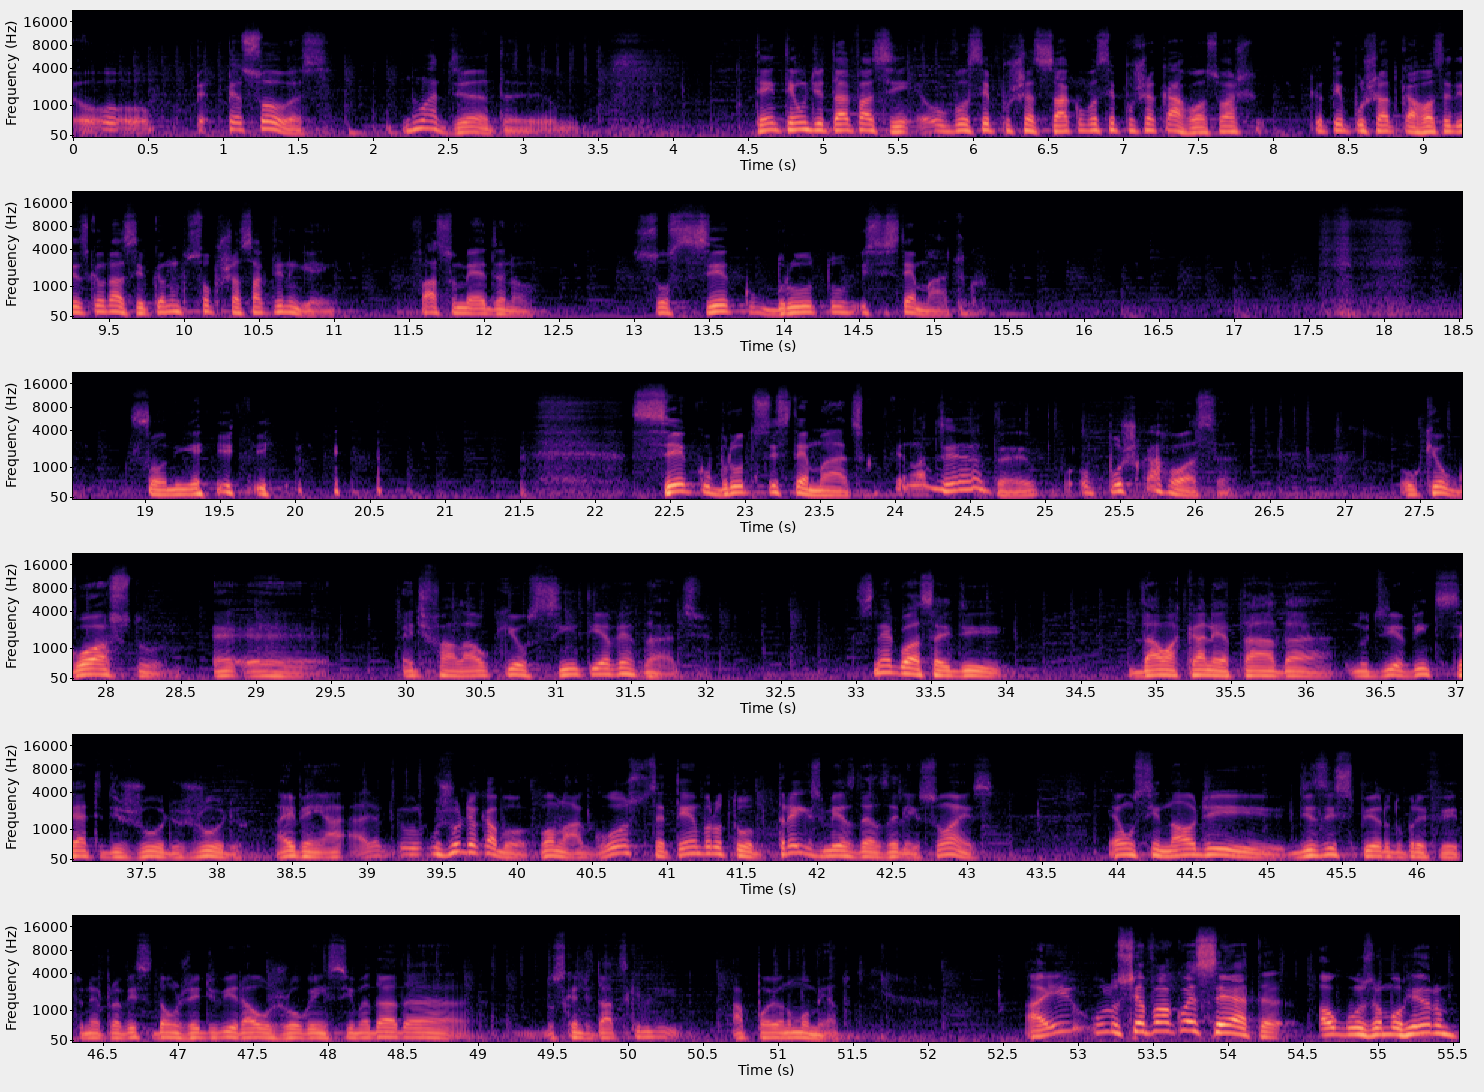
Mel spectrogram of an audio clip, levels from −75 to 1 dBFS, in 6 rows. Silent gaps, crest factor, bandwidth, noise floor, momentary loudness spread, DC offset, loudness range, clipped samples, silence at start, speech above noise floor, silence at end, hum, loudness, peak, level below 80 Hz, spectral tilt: none; 22 dB; 15 kHz; -55 dBFS; 17 LU; under 0.1%; 5 LU; under 0.1%; 0 s; 32 dB; 0 s; none; -25 LUFS; -4 dBFS; -50 dBFS; -7 dB/octave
